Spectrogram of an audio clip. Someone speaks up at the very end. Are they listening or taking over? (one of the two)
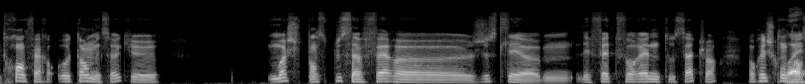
listening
